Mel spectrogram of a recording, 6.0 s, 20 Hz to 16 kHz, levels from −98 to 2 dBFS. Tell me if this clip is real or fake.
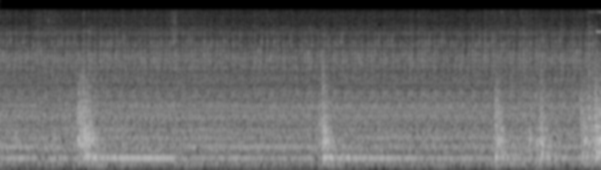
real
